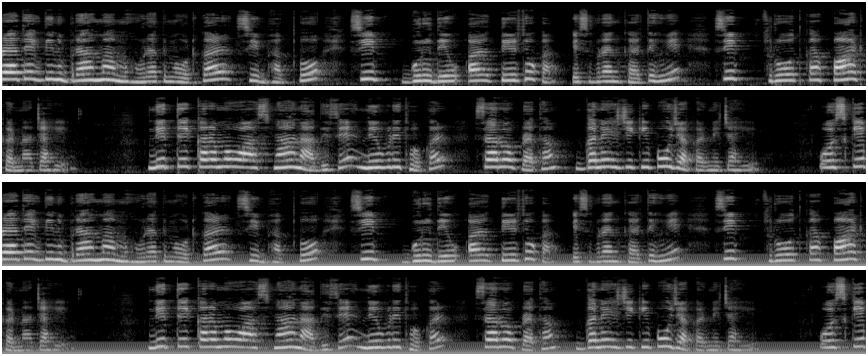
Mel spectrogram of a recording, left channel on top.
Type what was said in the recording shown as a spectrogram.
दिन ब्रह्म मुहूर्त में उठकर शिव भक्त को शिव गुरुदेव और तीर्थों का स्मरण करते हुए शिव स्रोत का पाठ करना चाहिए। नित्य कर्म व स्नान आदि से निवृत्त होकर सर्वप्रथम गणेश जी की पूजा करनी चाहिए। उसके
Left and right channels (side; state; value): right; noise; hum, 11 dB below the sound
